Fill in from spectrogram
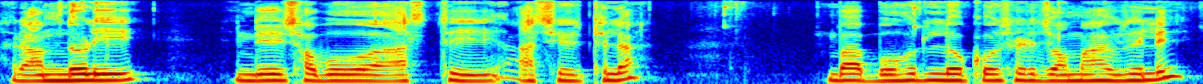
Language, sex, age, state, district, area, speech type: Odia, male, 18-30, Odisha, Ganjam, urban, spontaneous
